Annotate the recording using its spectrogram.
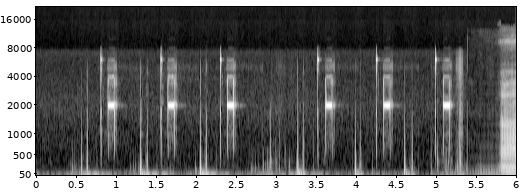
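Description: A smartphone playing a short electronic beep from an app each time its on-screen button is tapped: six brief identical beeps, unevenly spaced about a second apart, with faint knocks between them.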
